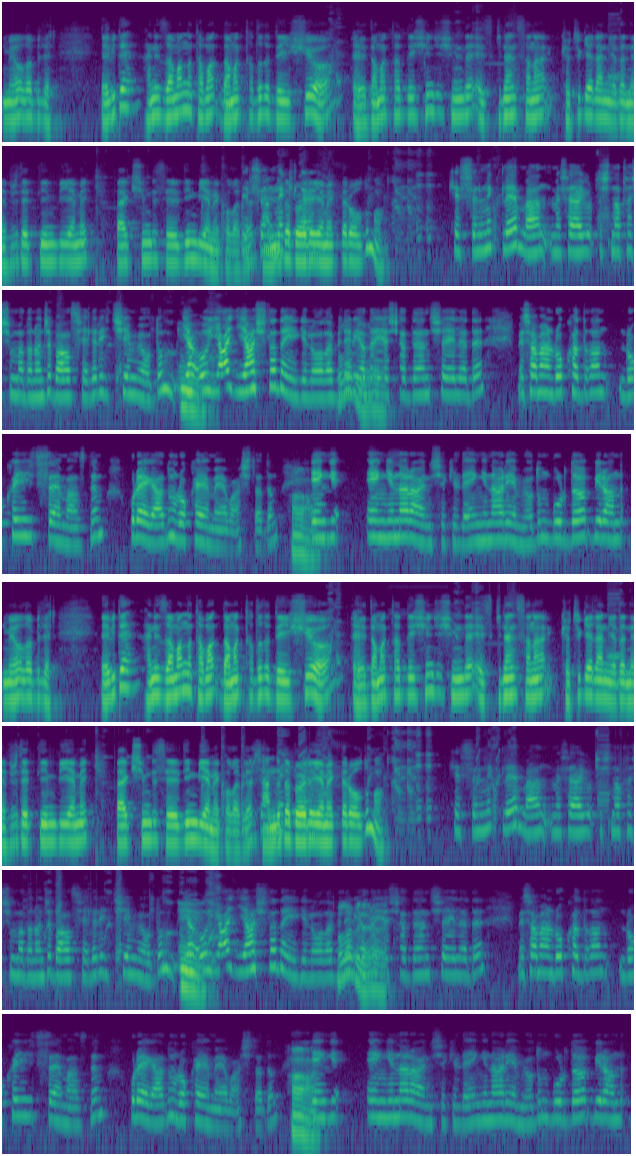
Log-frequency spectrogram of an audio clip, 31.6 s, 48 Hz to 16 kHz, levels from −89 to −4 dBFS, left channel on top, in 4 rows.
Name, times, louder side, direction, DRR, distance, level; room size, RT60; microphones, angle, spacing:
voice 1, 0.0-12.7 18.0-18.3 20.0-20.6 27.3-27.6, right 4 dB, 40° right, 0.5 m, -32 dB
sound 1, 4.0-6.5 7.6-8.7 9.1-9.8 10.4-13.3 13.8-14.3 15.3-15.8 16.1-17.3 17.6-18.8, right 5 dB, 55° right, 1.4 m, -51 dB
voice 2, 10.9-11.9 13.5-27.9 28.3-31.4, left 6 dB, 80° left, 0.7 m, -35 dB
11.0 x 6.8 x 7.3 m
head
